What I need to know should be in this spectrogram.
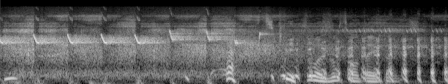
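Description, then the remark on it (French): Birds chirp intensely outdoors in nature, with a loud bird repeating sharp high chirps in a quick, steady rhythm over a dense background of other birdsong that grows busier toward the end. “Les oiseaux sont intenses. Les oiseaux sont là, sont agressifs.”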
